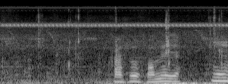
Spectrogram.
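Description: A man's voiced 'mm' murmurs while chewing meat, about a second in, over a steady high-pitched insect drone.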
